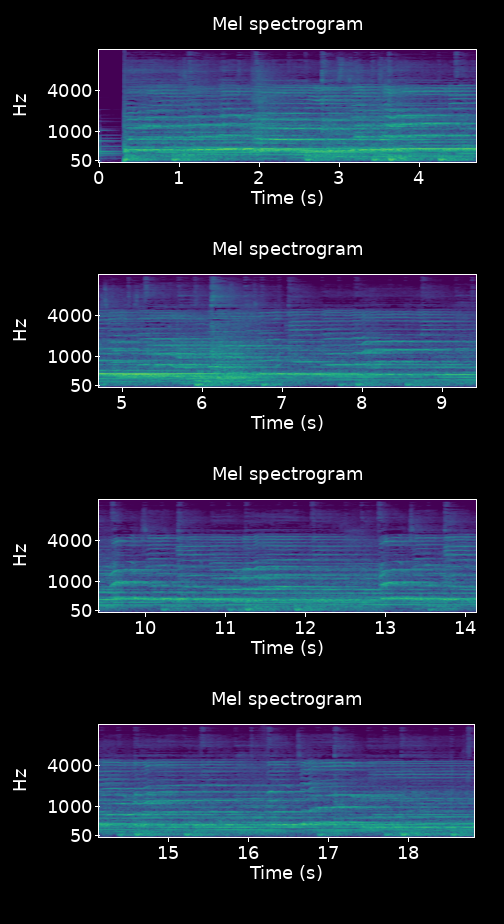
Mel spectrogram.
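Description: Women singing a devotional prayer song into a microphone, with musical accompaniment.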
